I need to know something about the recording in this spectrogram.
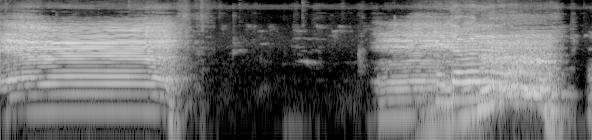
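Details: Two milking cows with a heifer calf at a dairy farm in Khulna, Bangladesh. Two loud, sustained moos come about two seconds apart: the first is steady and deep, the second is rougher, with a wavering, slightly rising pitch.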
